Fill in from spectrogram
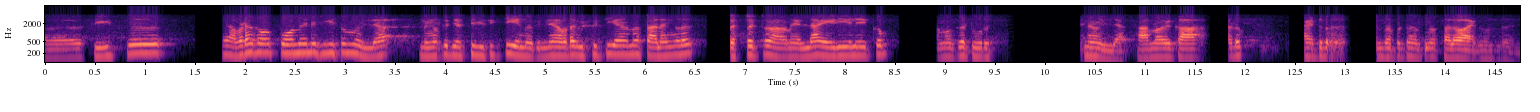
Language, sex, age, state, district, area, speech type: Malayalam, male, 18-30, Kerala, Kottayam, rural, conversation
